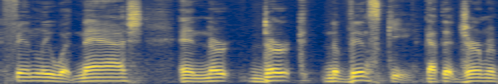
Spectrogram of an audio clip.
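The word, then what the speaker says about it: Dirk Nowitzki: help from mike finley with nash and nerd dirk nowinski got that german pronunciation right they're excited and he's backing up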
